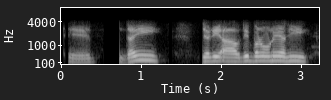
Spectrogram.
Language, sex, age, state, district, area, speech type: Punjabi, male, 60+, Punjab, Muktsar, urban, conversation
